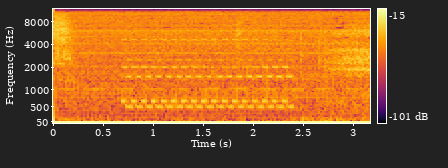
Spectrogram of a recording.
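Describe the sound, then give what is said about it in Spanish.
A telephone rings with an incoming call, an electronic tone, a steady pulsing burst lasting under two seconds, heard alone over a low background rumble. “Tenemos una reacción telefónica.”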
